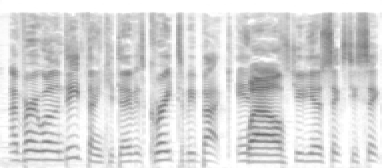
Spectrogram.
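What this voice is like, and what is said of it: English accent. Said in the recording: “your English accent.”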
